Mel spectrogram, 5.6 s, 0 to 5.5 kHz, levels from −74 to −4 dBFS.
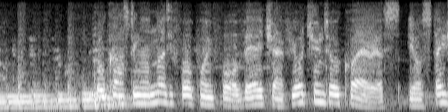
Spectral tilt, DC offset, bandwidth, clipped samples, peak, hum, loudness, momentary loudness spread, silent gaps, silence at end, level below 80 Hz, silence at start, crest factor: -8.5 dB/octave; under 0.1%; 5.4 kHz; under 0.1%; 0 dBFS; none; -12 LUFS; 5 LU; none; 0 s; -38 dBFS; 0 s; 12 dB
